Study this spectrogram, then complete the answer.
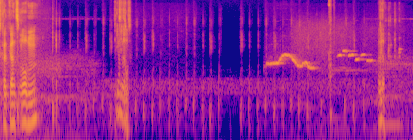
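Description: Footsteps tap steadily on hard stairs.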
